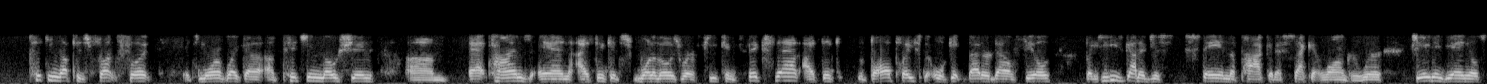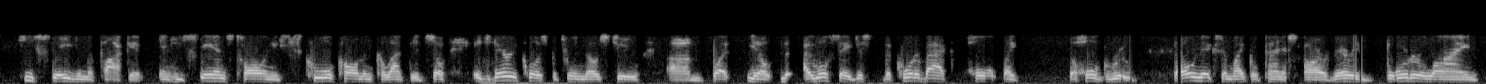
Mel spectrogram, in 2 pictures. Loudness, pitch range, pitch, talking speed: -20 LUFS, 120-155 Hz, 140 Hz, 200 wpm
